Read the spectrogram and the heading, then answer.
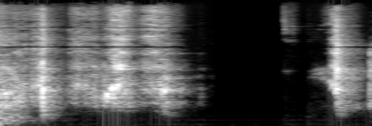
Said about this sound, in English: I'm going to use a spoon to get out what will not pour into the pan directly. And so I'm just scraping it out.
